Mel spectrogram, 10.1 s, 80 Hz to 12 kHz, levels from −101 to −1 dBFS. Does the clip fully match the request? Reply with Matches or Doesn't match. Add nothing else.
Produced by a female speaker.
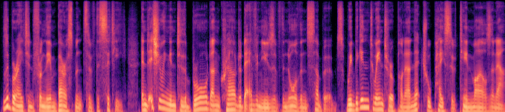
Doesn't match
